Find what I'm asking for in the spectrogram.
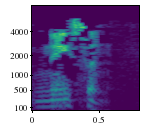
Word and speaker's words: Mnason: It's spelled with M-N, but we just pronounce it, the M is silent, you just pronounce it Mnason.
